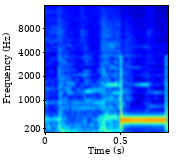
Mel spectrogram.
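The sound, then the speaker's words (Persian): A phone line's busy tone after a call from Khost drops: one loud, steady, mid-pitched beep lasting under half a second, with no talk. “متاسفانه که تماس وحید جان از خوست قطع شد”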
